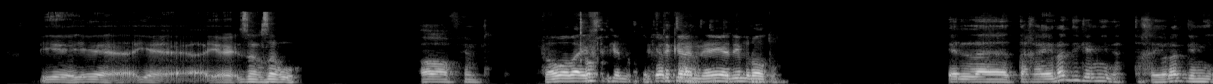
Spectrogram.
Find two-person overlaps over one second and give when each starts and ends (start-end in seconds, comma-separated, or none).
5.8-7.7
